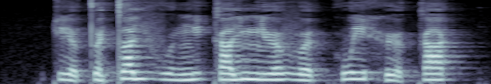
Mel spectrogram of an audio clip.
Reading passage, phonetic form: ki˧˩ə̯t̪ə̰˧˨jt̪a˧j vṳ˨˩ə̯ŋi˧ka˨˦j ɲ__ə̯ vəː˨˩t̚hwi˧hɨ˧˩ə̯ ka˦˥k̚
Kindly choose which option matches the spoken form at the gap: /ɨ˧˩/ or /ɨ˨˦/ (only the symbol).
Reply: ɨ˨˦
